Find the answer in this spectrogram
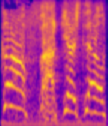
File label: go fuck yourself cartoon; Voice; expletives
